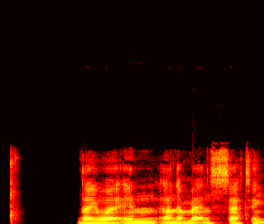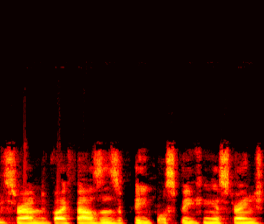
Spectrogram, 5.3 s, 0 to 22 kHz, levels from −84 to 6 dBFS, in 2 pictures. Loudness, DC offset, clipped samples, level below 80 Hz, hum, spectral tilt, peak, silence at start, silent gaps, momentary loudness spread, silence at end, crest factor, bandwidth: -15 LUFS; under 0.1%; under 0.1%; -54 dBFS; none; -5 dB/octave; 0 dBFS; 0.1 s; 0.30-0.76 s; 9 LU; 0.05 s; 16 dB; 8 kHz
